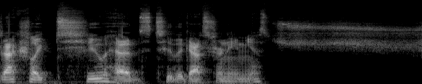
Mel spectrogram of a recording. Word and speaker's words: gastrocnemius: is actually two muscles it is the gastrocnemius cn is silent i have a silent c in my middle name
